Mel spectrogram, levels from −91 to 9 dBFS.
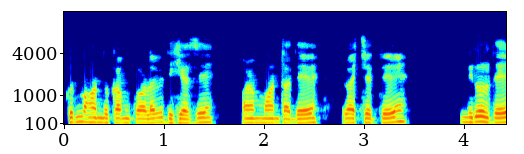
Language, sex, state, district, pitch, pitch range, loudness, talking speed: Nagamese, male, Nagaland, Kohima, 140 Hz, 135-150 Hz, -16 LUFS, 245 wpm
